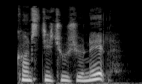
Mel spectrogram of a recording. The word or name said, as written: konstitutionel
